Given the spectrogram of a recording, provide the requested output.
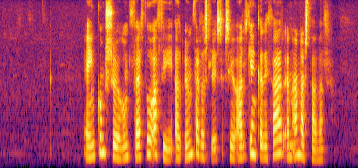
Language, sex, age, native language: Icelandic, female, 50-59, Icelandic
